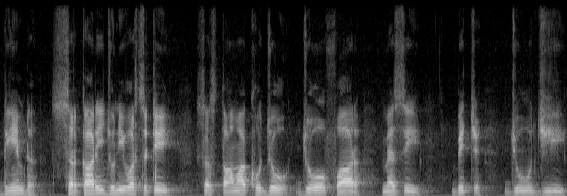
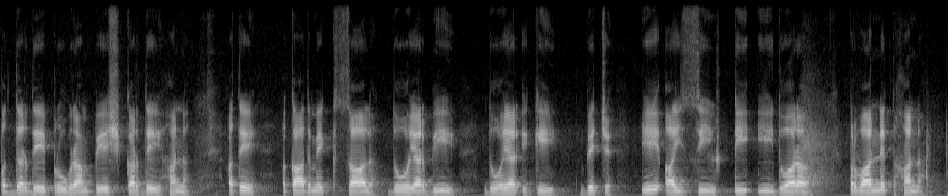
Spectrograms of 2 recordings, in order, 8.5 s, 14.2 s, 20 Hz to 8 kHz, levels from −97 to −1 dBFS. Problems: background sounds at intervals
